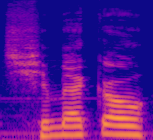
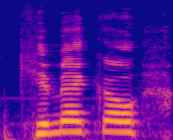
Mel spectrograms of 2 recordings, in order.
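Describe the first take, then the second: First: The name begins with a ch sound. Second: The name begins with a hard k sound. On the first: "I've heard people say" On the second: "I always thought it was like chemical"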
